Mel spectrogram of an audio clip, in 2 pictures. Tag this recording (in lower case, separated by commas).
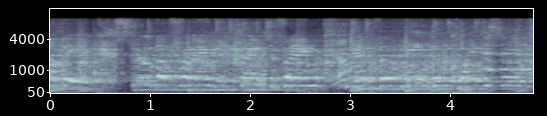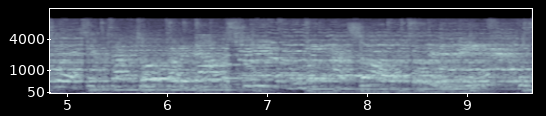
music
